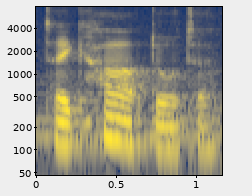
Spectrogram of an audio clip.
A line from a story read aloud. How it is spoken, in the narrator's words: he said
